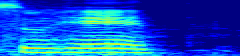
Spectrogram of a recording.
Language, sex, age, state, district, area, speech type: Santali, female, 18-30, West Bengal, Birbhum, rural, read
